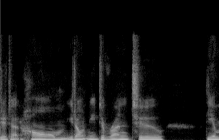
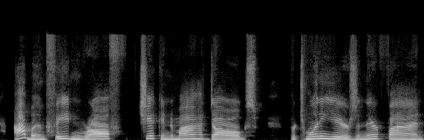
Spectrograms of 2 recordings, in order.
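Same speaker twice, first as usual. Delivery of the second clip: put-on Texan accent, raised voice; 4 semitones higher, 5 dB louder than usual. Quoting a client who came for muscle-testing training, in his Texan voice. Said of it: "in his Texan voice".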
